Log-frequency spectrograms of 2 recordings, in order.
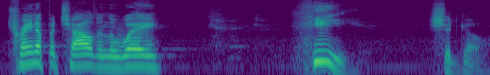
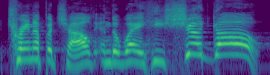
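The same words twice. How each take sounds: First: The word 'he' is stressed. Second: The word 'he' is not stressed.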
